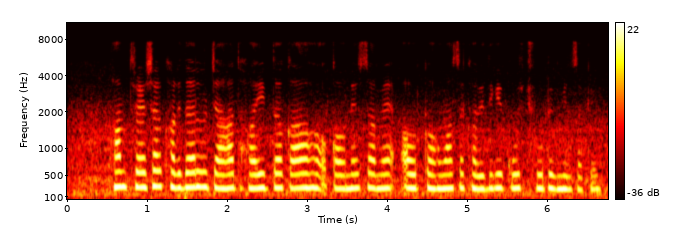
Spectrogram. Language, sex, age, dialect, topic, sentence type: Bhojpuri, female, 18-24, Western, agriculture, question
